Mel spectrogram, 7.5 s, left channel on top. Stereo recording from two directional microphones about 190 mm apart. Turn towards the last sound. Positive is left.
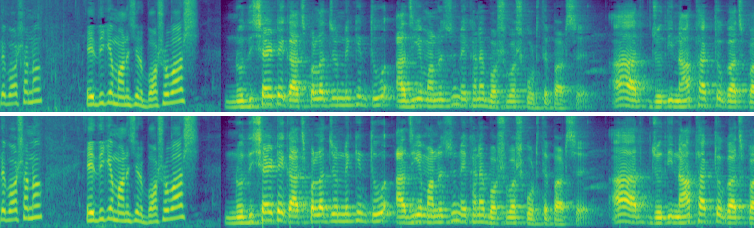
turn(degrees=-15)  # may be behind; listen again after turning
